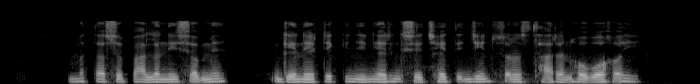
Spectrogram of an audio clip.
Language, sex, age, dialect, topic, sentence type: Magahi, male, 18-24, Central/Standard, agriculture, statement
